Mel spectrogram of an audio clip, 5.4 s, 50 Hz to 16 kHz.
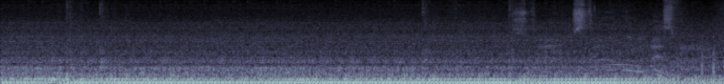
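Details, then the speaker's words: Nissan 240SX S13 after a new cylinder 4 injector, plugs, wires, cap, rotor, and fuel filter, and an ECU fix: steady idle with a slightly lumpy beat and occasional stumble; cylinder 4 now fires, but a slight misfire remains, and it is very smoky. "The cylinder 4 is firing now. You can hear it. There is a slight misfire somewhere."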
